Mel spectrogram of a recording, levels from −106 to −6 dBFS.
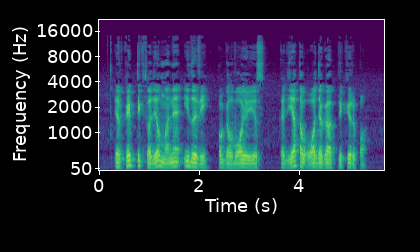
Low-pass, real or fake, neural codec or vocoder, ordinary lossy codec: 14.4 kHz; real; none; MP3, 64 kbps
